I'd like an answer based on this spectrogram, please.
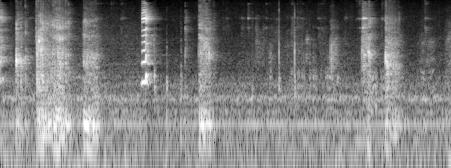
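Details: Benji, a Morkie (Maltese/Yorkie) rescue dog, snorts and snuffles from a chronic nose problem, not growling, during his morning play session in an office: short breathy bursts, about five in four seconds, over a steady low indoor hum.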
